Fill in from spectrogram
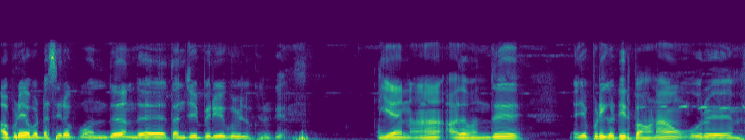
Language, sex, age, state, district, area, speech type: Tamil, male, 60+, Tamil Nadu, Mayiladuthurai, rural, spontaneous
